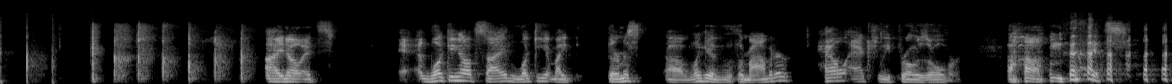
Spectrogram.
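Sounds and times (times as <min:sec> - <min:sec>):
hand clapping celebrating a Detroit Lions win: 0:00.0 - 0:02.6
speech: 0:02.7 - 0:03.4, 0:04.0 - 0:11.7
laughter: 0:10.1 - 0:11.7.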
